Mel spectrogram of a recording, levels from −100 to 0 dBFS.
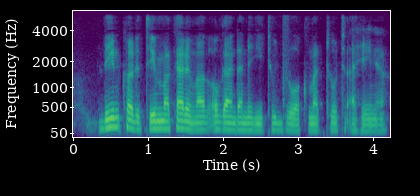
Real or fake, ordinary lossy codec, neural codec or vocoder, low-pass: fake; AAC, 48 kbps; codec, 16 kHz, 1.1 kbps, Voila-Tokenizer; 5.4 kHz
